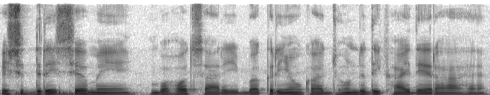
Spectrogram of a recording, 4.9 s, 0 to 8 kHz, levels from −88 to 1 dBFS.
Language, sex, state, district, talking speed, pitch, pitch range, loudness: Hindi, male, Jharkhand, Ranchi, 145 wpm, 110 Hz, 105-120 Hz, -17 LUFS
